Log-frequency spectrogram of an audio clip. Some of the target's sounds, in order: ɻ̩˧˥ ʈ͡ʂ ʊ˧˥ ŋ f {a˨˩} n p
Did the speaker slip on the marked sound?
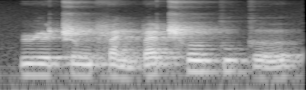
no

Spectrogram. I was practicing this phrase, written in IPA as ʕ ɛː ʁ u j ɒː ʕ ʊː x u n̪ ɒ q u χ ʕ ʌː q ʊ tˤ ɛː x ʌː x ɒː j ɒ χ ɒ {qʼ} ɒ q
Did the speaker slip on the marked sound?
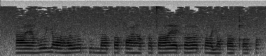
no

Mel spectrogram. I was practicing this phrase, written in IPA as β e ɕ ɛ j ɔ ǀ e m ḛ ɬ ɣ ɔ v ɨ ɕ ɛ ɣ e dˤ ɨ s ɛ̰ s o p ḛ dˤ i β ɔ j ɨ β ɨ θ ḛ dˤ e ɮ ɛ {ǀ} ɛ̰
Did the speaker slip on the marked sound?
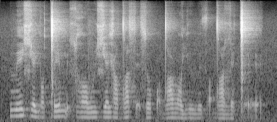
no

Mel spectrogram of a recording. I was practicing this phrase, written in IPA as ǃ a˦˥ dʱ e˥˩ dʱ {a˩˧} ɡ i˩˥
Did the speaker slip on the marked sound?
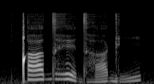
no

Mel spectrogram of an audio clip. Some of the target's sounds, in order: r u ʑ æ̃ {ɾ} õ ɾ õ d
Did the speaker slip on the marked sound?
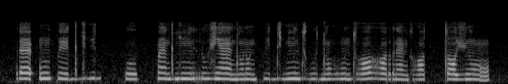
yes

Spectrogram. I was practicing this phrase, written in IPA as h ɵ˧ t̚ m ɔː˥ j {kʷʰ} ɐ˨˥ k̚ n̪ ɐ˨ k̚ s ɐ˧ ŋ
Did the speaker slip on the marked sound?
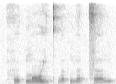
no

